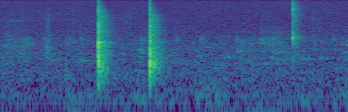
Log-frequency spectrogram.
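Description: Two sharp finger snaps about half a second apart, a little over a second in, then a fainter click near the end.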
